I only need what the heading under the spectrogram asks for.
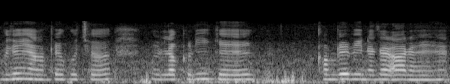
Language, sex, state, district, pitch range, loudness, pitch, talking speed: Hindi, female, Chandigarh, Chandigarh, 225-235 Hz, -18 LUFS, 230 Hz, 160 wpm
